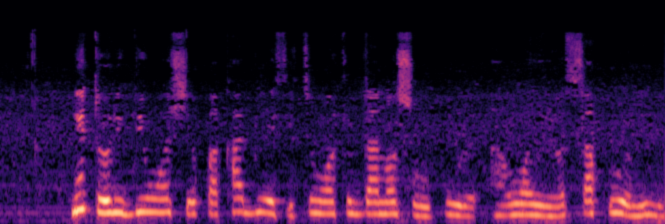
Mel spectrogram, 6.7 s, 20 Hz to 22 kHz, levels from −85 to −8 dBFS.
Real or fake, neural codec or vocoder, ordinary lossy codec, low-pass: real; none; AAC, 32 kbps; 19.8 kHz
